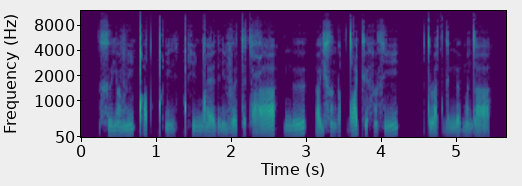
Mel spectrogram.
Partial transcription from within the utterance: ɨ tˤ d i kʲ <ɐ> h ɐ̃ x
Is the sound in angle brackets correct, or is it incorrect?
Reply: correct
